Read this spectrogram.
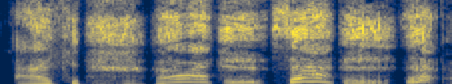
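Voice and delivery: high, strained mock cries of a child; mock screaming child. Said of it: "blood-curdling screams".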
